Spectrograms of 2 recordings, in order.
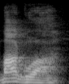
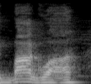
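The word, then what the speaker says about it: Bagua: deals with energy uh called bwa spelled paqua um but any um well- defined uh person speaking the higher Chinese would say bwa um which is done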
